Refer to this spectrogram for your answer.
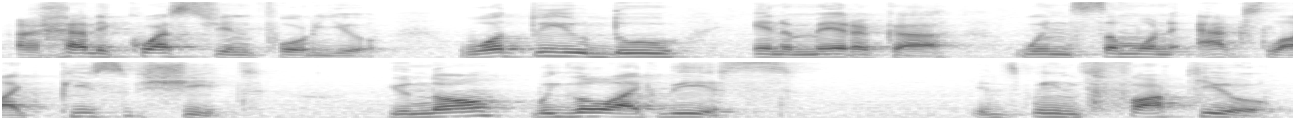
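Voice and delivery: lightly put-on Russian accent, a bit slow; a light imitation of Russian friend Dimitri. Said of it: "my friend Dimitri, he was just like".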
